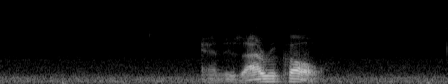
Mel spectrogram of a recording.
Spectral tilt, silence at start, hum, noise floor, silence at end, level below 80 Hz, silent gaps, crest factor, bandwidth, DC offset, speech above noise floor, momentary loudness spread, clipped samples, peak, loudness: -10 dB/octave; 0.05 s; none; -45 dBFS; 0 s; -52 dBFS; none; 20 dB; 6 kHz; under 0.1%; 23 dB; 25 LU; under 0.1%; -8 dBFS; -23 LUFS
